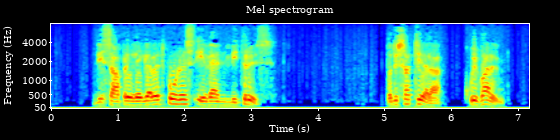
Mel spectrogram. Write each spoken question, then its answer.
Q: Po disa tjera, ku i varin?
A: Disa tjera i varin në mur.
